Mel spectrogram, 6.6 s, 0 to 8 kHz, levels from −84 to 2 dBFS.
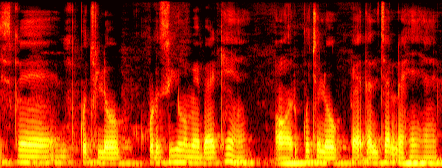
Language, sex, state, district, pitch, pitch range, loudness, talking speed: Hindi, male, Madhya Pradesh, Bhopal, 100 Hz, 95-105 Hz, -17 LUFS, 125 wpm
